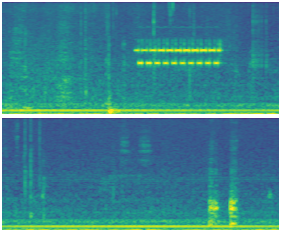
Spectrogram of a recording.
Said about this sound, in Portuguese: temos o telefone de toque. Força, se quiser o telefone, força.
